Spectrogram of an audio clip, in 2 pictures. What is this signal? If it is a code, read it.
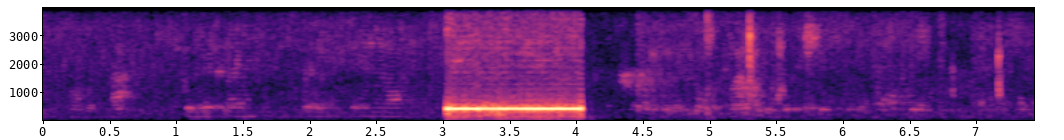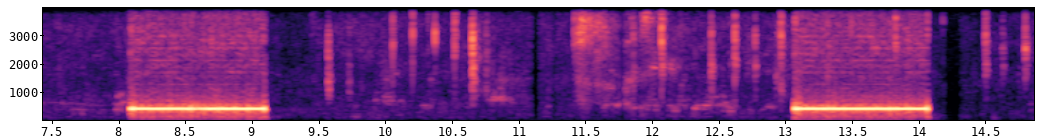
Ringback tone (Europe, 425 Hz), with speech.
